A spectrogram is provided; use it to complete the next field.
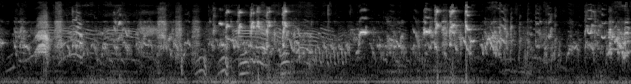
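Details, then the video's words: Budgerigar colony flock calling, clear upward-sweeping chirps and warbled twitters layered over steady high chatter. "budgies parrot chirping sounds"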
